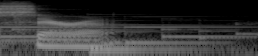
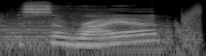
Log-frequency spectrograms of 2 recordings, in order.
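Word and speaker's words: Saria: time you thought sorry his name was sarah you used to say soraya or sarria and you'll have to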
